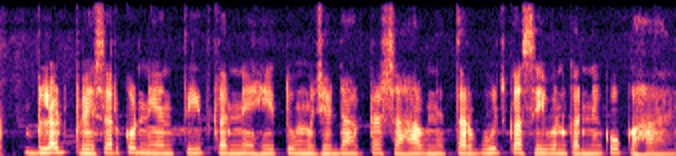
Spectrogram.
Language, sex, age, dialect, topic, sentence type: Hindi, female, 31-35, Awadhi Bundeli, agriculture, statement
